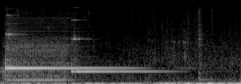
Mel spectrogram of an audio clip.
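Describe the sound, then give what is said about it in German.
A doorbell rings at a house door with a two-tone chime, a higher note followed by a lower one that slowly fades. Faint rustling and handling noises follow. “Ich klingel einfach mal.”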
